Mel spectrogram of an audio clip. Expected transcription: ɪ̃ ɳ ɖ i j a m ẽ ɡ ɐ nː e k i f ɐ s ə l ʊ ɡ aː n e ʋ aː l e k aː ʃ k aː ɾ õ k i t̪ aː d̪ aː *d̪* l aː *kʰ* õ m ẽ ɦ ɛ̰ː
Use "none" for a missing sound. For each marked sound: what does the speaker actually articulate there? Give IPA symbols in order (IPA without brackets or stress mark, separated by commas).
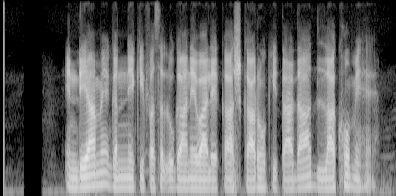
d̪, kʰ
